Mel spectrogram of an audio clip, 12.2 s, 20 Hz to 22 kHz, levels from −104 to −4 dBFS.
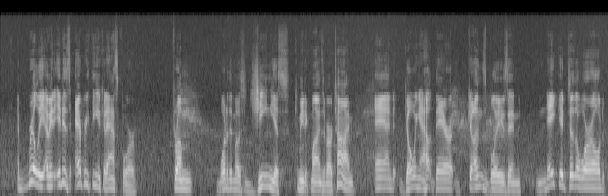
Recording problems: hiss; faint; throughout; 20 dB below the speech

